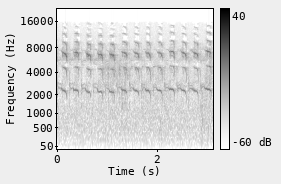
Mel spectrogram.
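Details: Sapsucker nestlings calling at the nest two days before first fledging: a steady run of short, rasping, downslurred notes with bright high overtones, about two per second, with no other clear sounds.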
